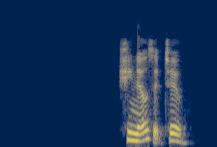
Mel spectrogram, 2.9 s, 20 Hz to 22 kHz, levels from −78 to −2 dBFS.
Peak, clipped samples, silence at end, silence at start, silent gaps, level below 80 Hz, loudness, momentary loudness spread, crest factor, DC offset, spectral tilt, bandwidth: 0 dBFS; under 0.1%; 0.4 s; 1.6 s; none; -60 dBFS; -15 LUFS; 6 LU; 20 dB; under 0.1%; -4.5 dB/octave; 8.4 kHz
